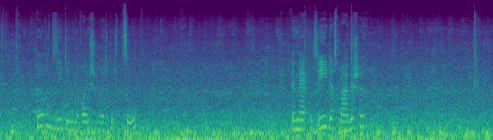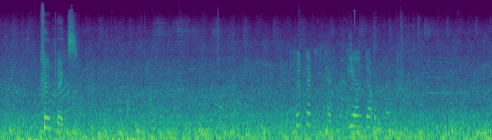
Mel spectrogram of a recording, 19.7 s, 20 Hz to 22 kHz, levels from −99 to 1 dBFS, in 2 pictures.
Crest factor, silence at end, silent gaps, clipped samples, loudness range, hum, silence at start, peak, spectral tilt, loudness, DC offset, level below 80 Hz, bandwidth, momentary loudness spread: 20 dB; 0 s; none; under 0.1%; 3 LU; none; 0 s; -4 dBFS; -6.5 dB/octave; -26 LUFS; under 0.1%; -30 dBFS; 13 kHz; 6 LU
